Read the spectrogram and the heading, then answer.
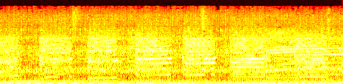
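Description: A car engine starts and accelerates, running loud in a steady low droning rumble with a few rougher surges, filling the whole stretch with no voices.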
